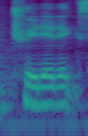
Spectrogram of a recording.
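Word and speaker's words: Tradytics: you'd pronounce that uh t-r-a-d-y-t-i-c-s uh trade edx I believe it's how you pronounce it um they have golden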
